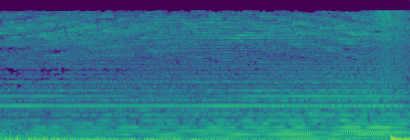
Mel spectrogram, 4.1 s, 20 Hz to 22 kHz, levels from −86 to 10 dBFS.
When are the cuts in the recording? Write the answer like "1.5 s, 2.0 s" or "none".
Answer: none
